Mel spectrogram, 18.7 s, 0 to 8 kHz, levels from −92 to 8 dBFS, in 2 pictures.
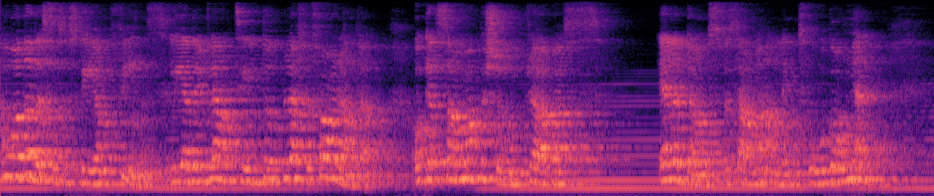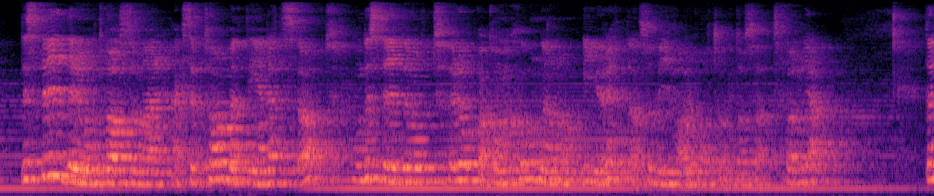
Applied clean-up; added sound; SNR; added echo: none; Bowed string instrument; 13 dB; reverberation time 1.2 s.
